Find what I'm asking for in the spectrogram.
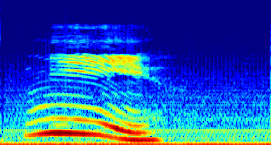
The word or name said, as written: ni4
